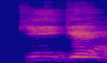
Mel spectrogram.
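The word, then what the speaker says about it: 機嫌: Cara bacanya adalah kigen, ya.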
